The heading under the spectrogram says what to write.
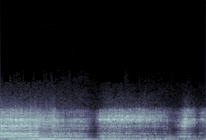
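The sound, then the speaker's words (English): A captive lion at a palace in Zanzibar roars loudly, one deep, rumbling roar lasting about two seconds, with a throaty growl running through it and no voices. “was the palace where Sayed Khalif lived with his fat wives and his captive lion”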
